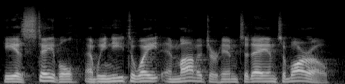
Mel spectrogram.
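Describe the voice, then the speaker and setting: A man's voice: medium pitch, fast talker, lightly acted. A man acting a hospital doctor who explains an injury in a clinical, reassuring way. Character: calm, matter-of-fact hospital doctor. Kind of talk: amateur radio drama acting.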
